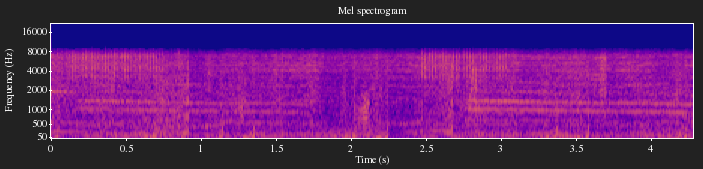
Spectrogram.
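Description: Film sound effects of robotic assembly arms fitting armour plates onto a suit, played in reverse. Two servo whines slowly fall in pitch, one near the start and one a little past halfway, over a low mechanical rumble with scattered clanks.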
